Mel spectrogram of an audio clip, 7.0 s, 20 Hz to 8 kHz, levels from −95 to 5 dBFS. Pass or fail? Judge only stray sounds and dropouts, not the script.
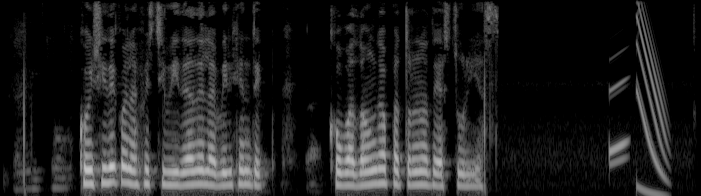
fail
